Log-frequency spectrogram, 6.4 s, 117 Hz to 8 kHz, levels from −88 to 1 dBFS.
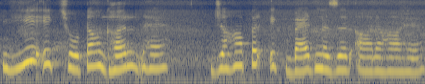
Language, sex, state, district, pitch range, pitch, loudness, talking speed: Hindi, female, Maharashtra, Mumbai Suburban, 235-280 Hz, 260 Hz, -16 LUFS, 120 wpm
